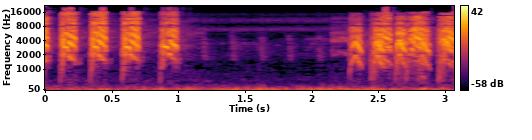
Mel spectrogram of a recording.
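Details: Parrot squawking: four loud, rasping notes in quick succession, a brief quiet gap, then another burst of five harsh calls over low background hum.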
